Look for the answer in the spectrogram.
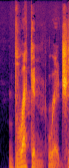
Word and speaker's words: Breckenridge: Yeah, Alexandra Breckenridge is how you say it.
